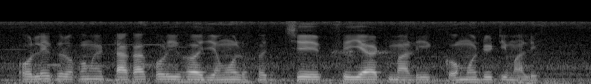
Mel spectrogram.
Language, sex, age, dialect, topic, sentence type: Bengali, female, 18-24, Jharkhandi, banking, statement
